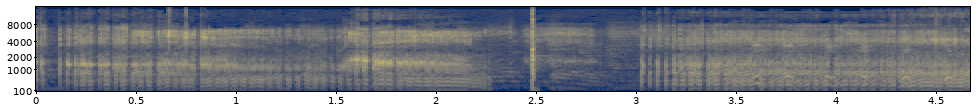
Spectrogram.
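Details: Recently adopted pet dog growling indoors when his mouth is held closed; a rough, continuous throaty rumble with a brief pause midway, then resuming, mixed with people talking nearby.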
